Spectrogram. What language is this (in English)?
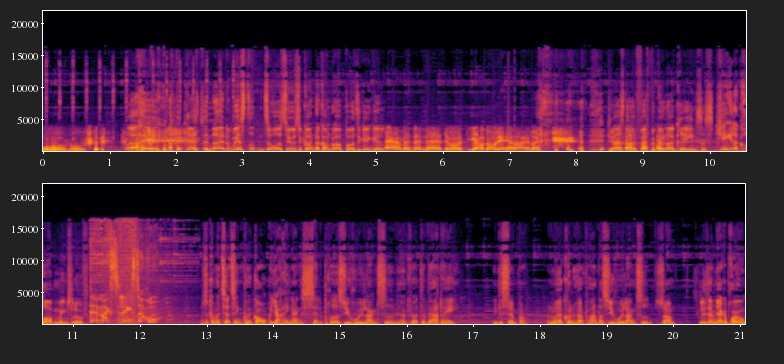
Danish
